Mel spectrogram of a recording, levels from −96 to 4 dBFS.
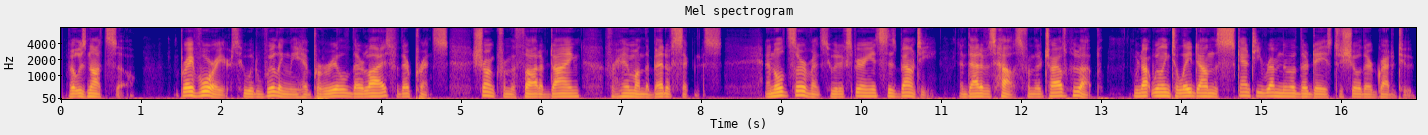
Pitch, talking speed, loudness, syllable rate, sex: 125 Hz, 225 wpm, -20 LUFS, 6.0 syllables/s, male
